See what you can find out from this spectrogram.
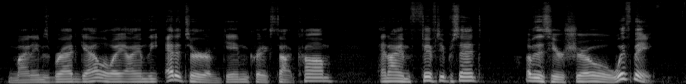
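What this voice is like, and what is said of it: Extra peppy, upbeat delivery. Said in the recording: “You're sounding extra peppy today”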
